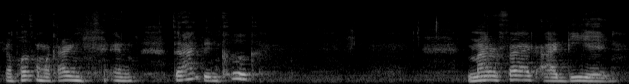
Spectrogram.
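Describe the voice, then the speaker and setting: A woman's voice: lowish voice, unhurried, warm tone. Chatty woman on a noisy kitchen livestream. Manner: chatty, loose and rambling, talks straight to viewers. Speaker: vlogger cooking on a livestream. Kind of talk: casual live cooking chat. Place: home kitchen.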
